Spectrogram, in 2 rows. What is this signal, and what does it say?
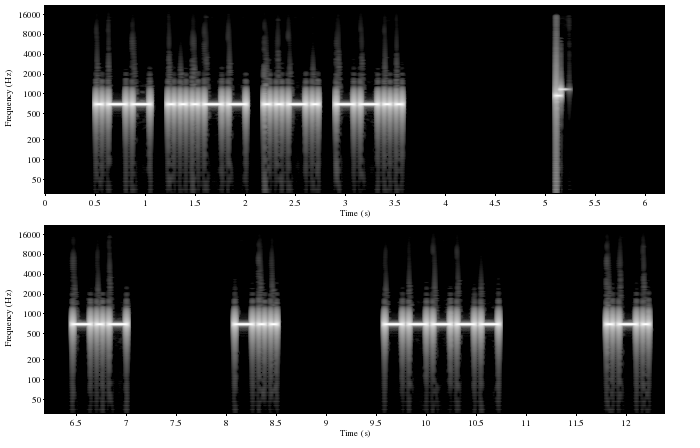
Morse code, heard as a keyed tone, about 20 wpm, spaced as for 10 wpm, 700 Hz. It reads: W3FZ KD0R
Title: USA Call Signs - 4 Characters - 6x Character Spacing - 20wpm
